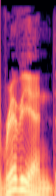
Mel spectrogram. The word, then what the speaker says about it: Rivian: There's also the Rivian. Am I saying that right? – Yeah, Rivian.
